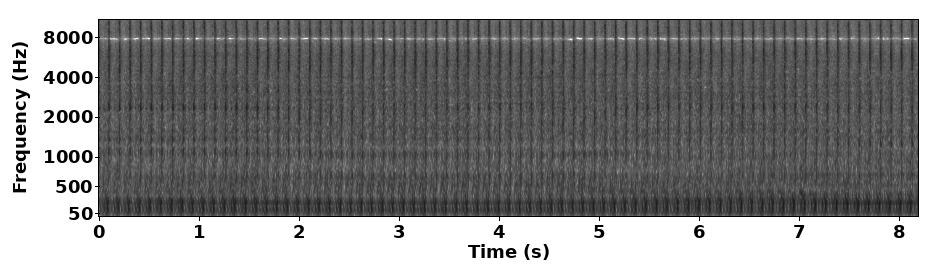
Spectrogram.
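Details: 1993 3000GT SL with 109k miles at idle: loud, sharp knock about three times a second, tied to crank speed and sounding bottom-end; owner suspects a spun bearing, not confirmed.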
